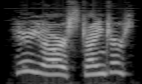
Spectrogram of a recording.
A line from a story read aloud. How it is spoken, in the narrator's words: they cried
